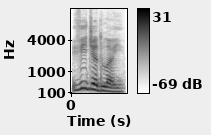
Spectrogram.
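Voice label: "видзӧдлӧй", Komi, female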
